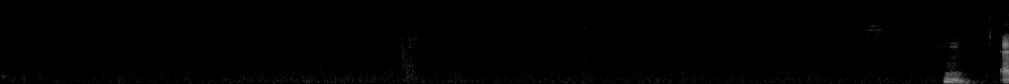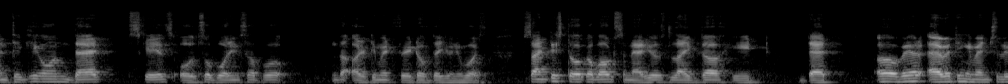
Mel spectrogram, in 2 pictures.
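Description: Throughout the speech, an echo with no canceller trails each phrase by roughly 150 ms, sitting about 28 dB below the direct sound. The far end's loudspeaker output is reaching its microphone and returning unremoved, so every utterance is followed by a faint, thin copy.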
